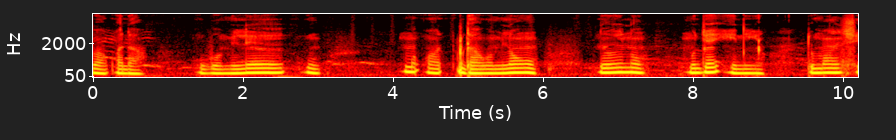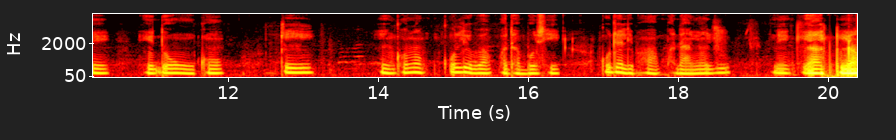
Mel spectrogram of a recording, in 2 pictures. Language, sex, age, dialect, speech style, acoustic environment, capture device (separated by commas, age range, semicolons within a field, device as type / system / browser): Yoruba, female, 18-24, Nigeria - Ibadan, relaxed, people talking, mobile / macOS / Safari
